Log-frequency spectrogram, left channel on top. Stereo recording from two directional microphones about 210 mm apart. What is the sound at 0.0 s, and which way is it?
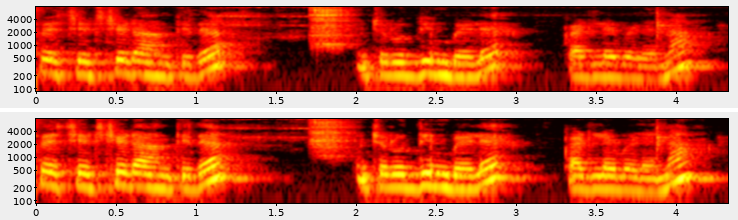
A woman's voice, 25° right (ahead or behind).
